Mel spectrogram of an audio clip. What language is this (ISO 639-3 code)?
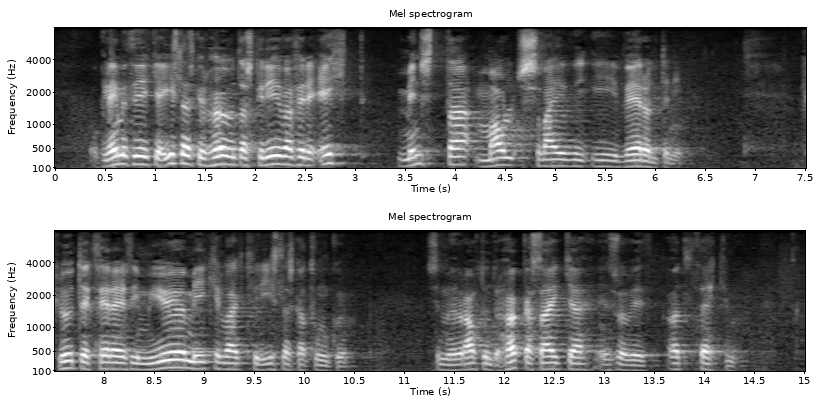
isl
